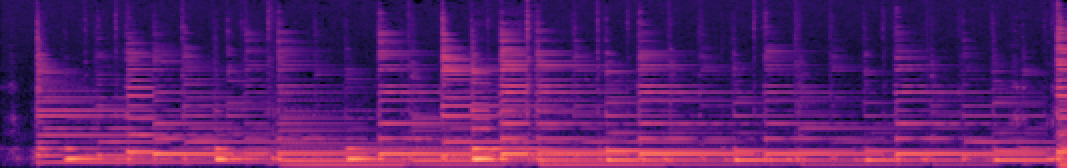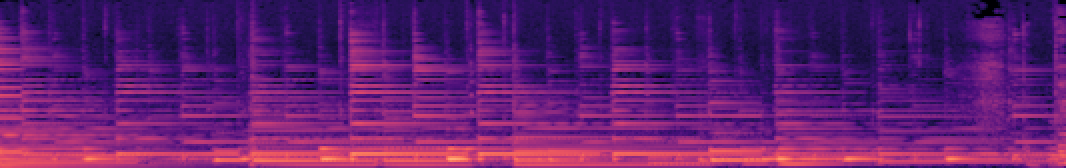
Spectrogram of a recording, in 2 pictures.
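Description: Solo nylon-string guitar, fingerpicked: a steady run of plucked arpeggio notes over held bass notes, with a deep low bass note struck about halfway through.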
